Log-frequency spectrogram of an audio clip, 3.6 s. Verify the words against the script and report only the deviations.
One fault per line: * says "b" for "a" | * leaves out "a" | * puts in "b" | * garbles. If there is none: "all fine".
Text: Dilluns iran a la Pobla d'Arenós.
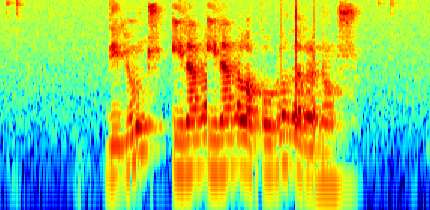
* puts in "iran"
